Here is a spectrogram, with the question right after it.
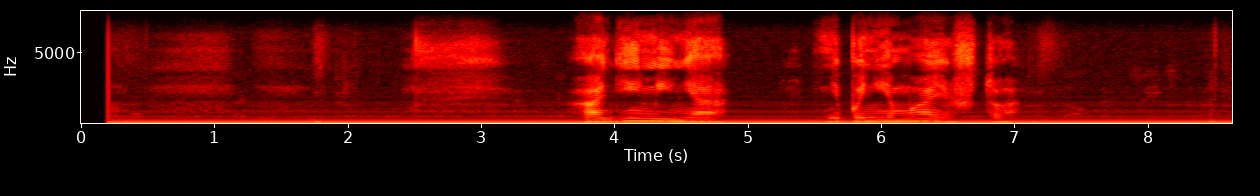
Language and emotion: Russian, sad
